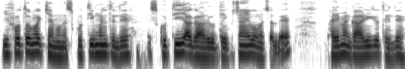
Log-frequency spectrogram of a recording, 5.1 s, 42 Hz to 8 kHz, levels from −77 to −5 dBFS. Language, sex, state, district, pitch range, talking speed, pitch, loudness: Wancho, male, Arunachal Pradesh, Longding, 115-135 Hz, 165 wpm, 125 Hz, -18 LUFS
